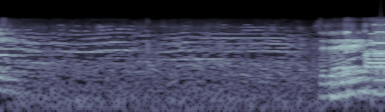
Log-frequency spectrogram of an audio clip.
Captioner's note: crowd cheers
